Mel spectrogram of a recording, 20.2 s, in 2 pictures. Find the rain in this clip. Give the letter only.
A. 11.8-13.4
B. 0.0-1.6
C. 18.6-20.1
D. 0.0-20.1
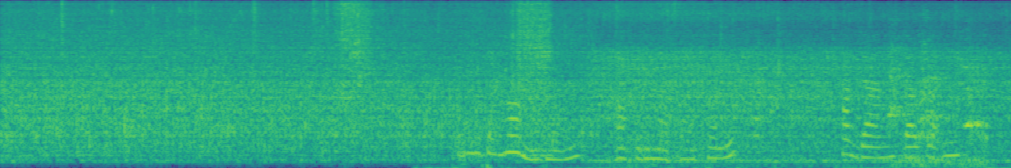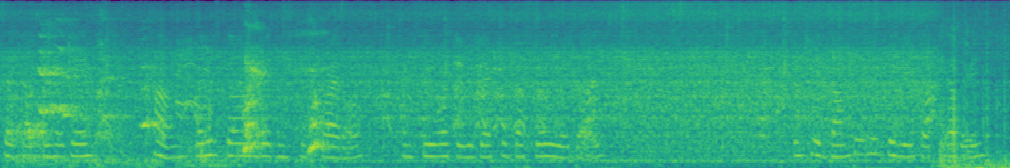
D.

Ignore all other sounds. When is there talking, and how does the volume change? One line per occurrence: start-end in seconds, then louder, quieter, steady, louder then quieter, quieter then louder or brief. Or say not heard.
4.5-7.3 brief
8.3-16.2 steady
18.1-20.1 brief.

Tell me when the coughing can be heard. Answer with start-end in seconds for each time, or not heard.
11.8-13.4.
